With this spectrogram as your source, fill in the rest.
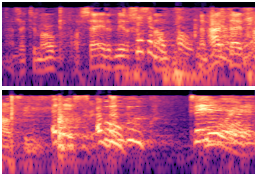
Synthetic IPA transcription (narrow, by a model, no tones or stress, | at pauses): ətlɛktymaːrɔpɑ̰lˠsɛjɪnətmɪdəɛsɛaoɛnɦaːɹtɛjtχaːtətɪsə̃bubuk | te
